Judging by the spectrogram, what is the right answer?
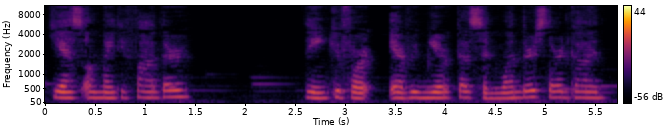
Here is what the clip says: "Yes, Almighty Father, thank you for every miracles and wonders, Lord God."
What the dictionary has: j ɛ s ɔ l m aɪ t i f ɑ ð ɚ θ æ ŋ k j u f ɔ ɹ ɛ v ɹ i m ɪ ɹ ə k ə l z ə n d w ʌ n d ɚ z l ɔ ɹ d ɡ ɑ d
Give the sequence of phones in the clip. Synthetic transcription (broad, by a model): j ɛ s ɔ l m aɪ t i f ɑ ð ɚ θ æ ŋ k j u f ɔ ɹ ɛ v ɹ i m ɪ ɹ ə k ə l s ə n d w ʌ n d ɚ s l ɔ ɹ d ɡ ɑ d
